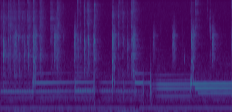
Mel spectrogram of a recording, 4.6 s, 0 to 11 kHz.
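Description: Computer keyboard typing in an Unreal Engine 5 session, a run of quick close key taps in uneven bursts over a steady low background hum, with no speech.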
